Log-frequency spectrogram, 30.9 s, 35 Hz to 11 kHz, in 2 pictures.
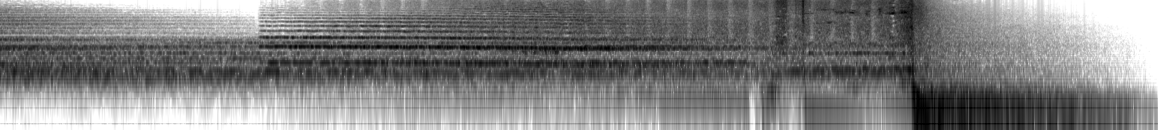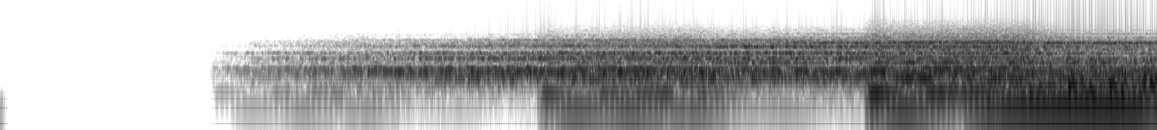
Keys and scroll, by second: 29.4 Left, 30.4 Return.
